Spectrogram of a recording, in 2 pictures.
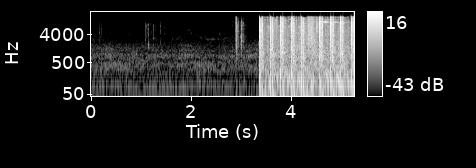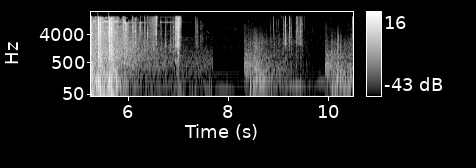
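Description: A pistol clicks and rattles as it is handled.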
